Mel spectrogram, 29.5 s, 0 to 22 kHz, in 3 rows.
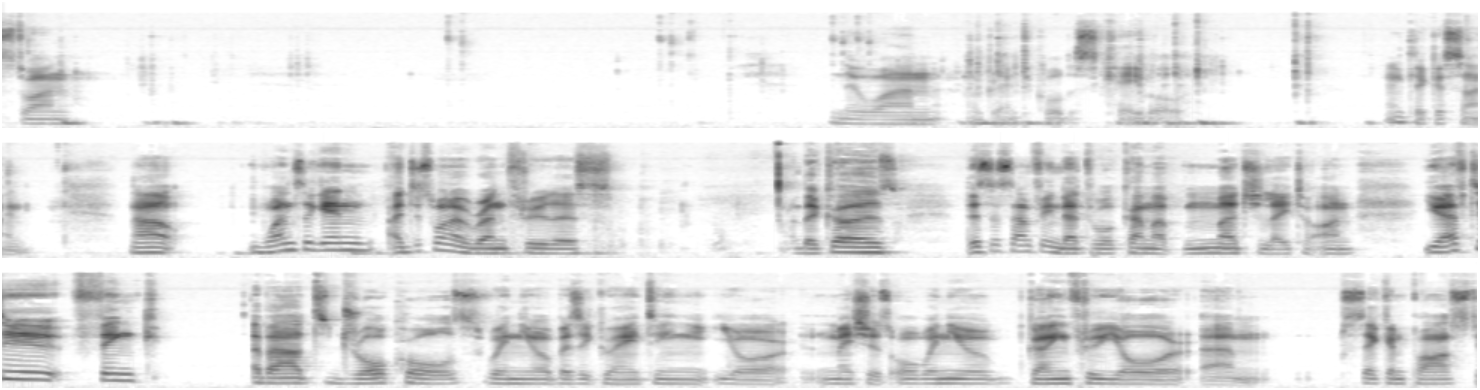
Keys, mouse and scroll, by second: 1.0 ctrl+l, 1.0-3.1 right drag, 3.1-4.3 drag, 7.7 BackSpace, 11.4 Tab, 12.2 Tab, 13.2 a, 13.7 a.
